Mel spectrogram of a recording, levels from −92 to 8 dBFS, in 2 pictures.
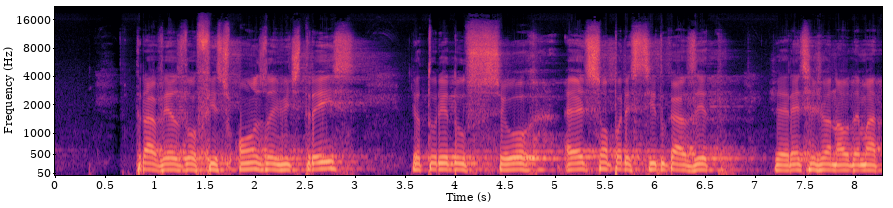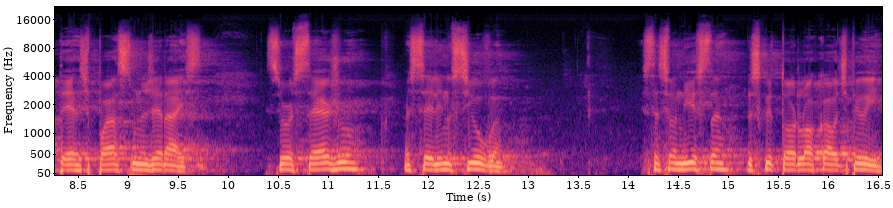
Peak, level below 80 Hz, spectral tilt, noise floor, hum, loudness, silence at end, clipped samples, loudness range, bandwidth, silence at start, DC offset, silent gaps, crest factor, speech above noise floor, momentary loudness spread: -4 dBFS; -38 dBFS; -5.5 dB/octave; -49 dBFS; none; -15 LUFS; 0 s; under 0.1%; 2 LU; 15.5 kHz; 0.8 s; under 0.1%; none; 12 dB; 35 dB; 9 LU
